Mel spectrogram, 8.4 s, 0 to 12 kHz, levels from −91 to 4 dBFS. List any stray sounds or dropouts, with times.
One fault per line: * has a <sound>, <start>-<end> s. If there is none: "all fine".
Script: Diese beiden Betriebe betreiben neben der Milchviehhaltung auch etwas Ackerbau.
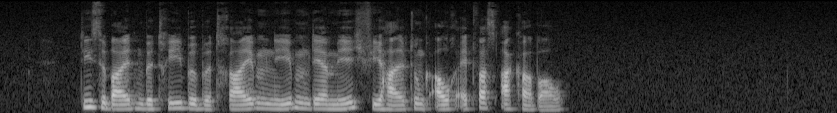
all fine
